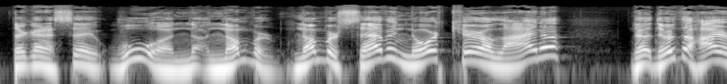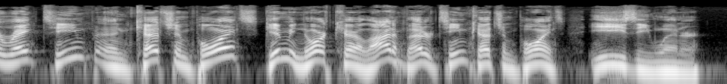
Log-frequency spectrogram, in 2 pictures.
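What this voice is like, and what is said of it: Imitates another person's voice. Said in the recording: “I was doing an imitation of Haystack.”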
